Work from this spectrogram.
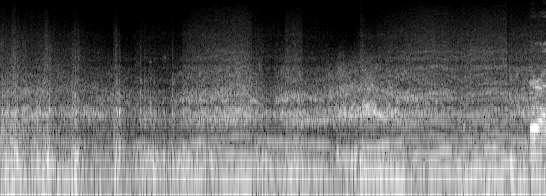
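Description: A race car in Gran Turismo Sport revs and skids hard after the emergency brake is tapped, tires squealing as the engine note rises and falls, loud and close with no talking.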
